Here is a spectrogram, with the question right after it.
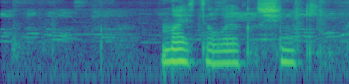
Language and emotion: Russian, neutral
